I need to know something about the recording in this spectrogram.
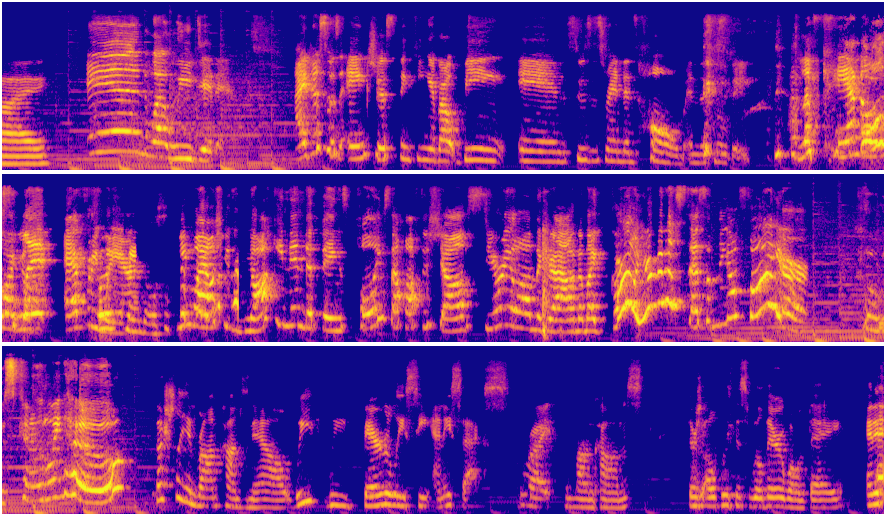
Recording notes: We were on a Zoom happy hour together. We don’t have microphones or fancy software.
